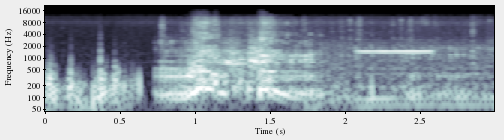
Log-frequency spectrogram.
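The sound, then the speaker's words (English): A lion attacking a man in a video lets out a loud, sustained roar with a deep, rumbling growl that swells after a few short thumps and scuffles, then continues snarling under a thin steady tone. “I'd like to play a video for you of how lions attack.”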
